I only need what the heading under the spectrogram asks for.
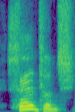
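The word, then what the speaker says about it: Sentance: Sentence, yeah, just as in Sentence, but only with an A instead of an E, Sentence, yeah.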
